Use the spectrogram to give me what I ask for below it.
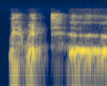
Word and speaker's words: Mehmet: Kalau bahasa Turkinya M-E-H-M-E-T, Mehmet.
